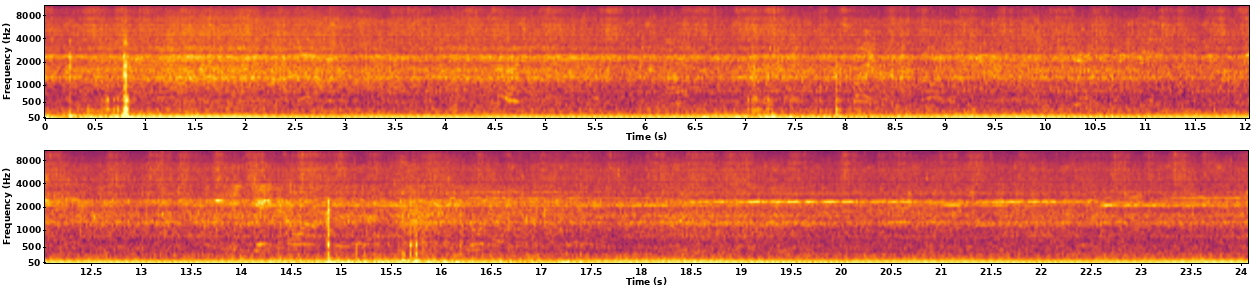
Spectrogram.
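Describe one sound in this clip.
Waves splash against the side of a moving boat.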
